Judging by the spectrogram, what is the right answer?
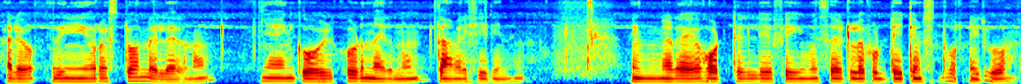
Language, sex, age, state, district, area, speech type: Malayalam, male, 45-60, Kerala, Kozhikode, urban, spontaneous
